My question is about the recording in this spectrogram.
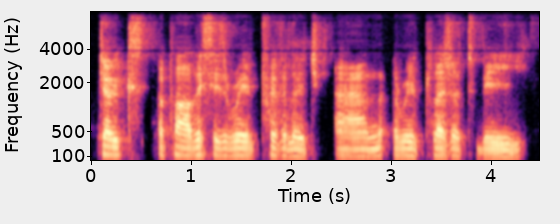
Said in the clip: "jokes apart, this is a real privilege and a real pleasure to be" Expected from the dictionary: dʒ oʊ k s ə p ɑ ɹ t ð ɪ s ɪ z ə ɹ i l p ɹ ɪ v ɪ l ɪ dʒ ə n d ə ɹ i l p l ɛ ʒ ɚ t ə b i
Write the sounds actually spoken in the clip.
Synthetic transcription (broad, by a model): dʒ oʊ k s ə p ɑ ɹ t ð ɪ s ɪ z ə ɹ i l p ɹ ɪ v ɪ l ɪ dʒ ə n ə ɹ i l p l ɛ ʒ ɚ t ə b i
